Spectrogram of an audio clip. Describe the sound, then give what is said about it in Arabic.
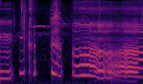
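A wounded boy cries: short broken whimpers and sobs come first, then a long, wavering, high wail that carries on to the end, moderately loud, with no clear speech. “لماذا تبكي؟”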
